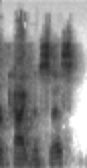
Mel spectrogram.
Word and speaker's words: Cognisess: I'd like to find out exactly what you guys do for Cognisess, which, by the way, am I pronouncing that correctly? – You're pronouncing that perfectly.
